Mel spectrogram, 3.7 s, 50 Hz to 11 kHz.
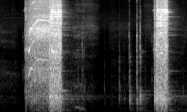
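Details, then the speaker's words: Milwaukee M18 FUEL Gen 3 1/2" high torque impact wrench, 5 Ah battery, snugging lug nuts: two short bursts of sharp even hammering; runs strong and clean. "yeah man I like that feels like a walk in the park"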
